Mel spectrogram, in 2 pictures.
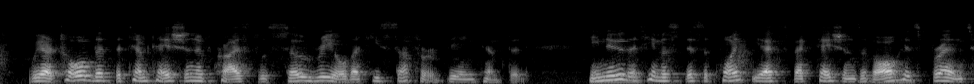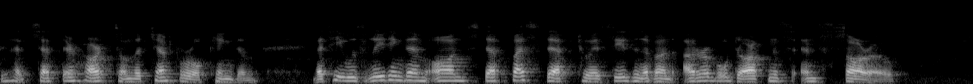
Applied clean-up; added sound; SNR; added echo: none; none; none; none.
